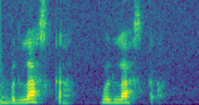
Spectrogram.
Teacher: Pero donde no es una palabra aislada, будь, sino que viene junto con ласка, esa palatalización casi no se escucha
